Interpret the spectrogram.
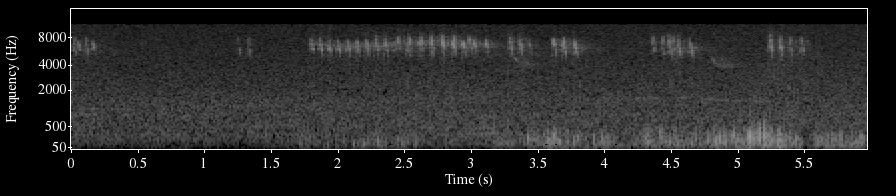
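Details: Masked wagtail fledglings, already out of the nest but unable to feed themselves, sit and screech for food while their mother hunts insects all day; high, thin buzzy notes in short bursts and one longer run, with faint rustling below.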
